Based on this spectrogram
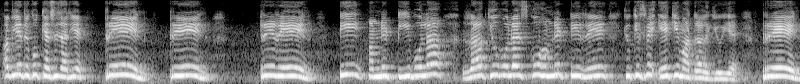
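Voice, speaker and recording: High-voiced woman teaching a spelling lesson. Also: warm tone. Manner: patient, sounds out syllables slowly and repeats words; calls the listener "child" affectionately. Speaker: Hindi teacher. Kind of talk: spoken lesson for children.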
